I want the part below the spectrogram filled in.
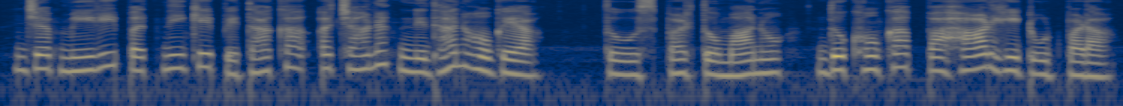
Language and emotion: Hindi, sad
